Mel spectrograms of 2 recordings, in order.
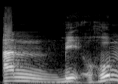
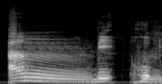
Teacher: Nah, yang jadi masalah kalau misalnya kita ingin membaca nun sakinah dan tanwin bertemu dengan ba sambil merapatkan bibir, ya jelas di situ tidak mungkin lagi muncul suara nun sakinah dan tanwin. Yang ada menjadi suara mim. Anbihum menjadi ambihum.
